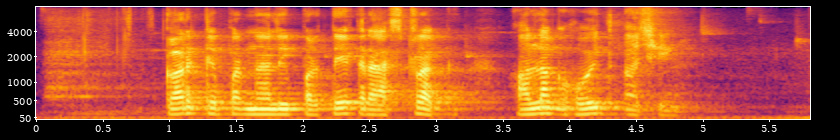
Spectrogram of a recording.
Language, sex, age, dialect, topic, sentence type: Maithili, male, 25-30, Southern/Standard, banking, statement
